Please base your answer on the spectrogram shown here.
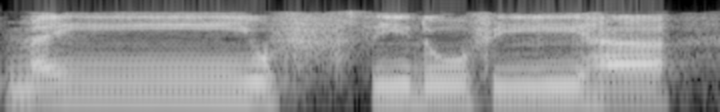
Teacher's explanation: لابد أن نبين الفاء عند السين وأن يكون صوتها واضح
